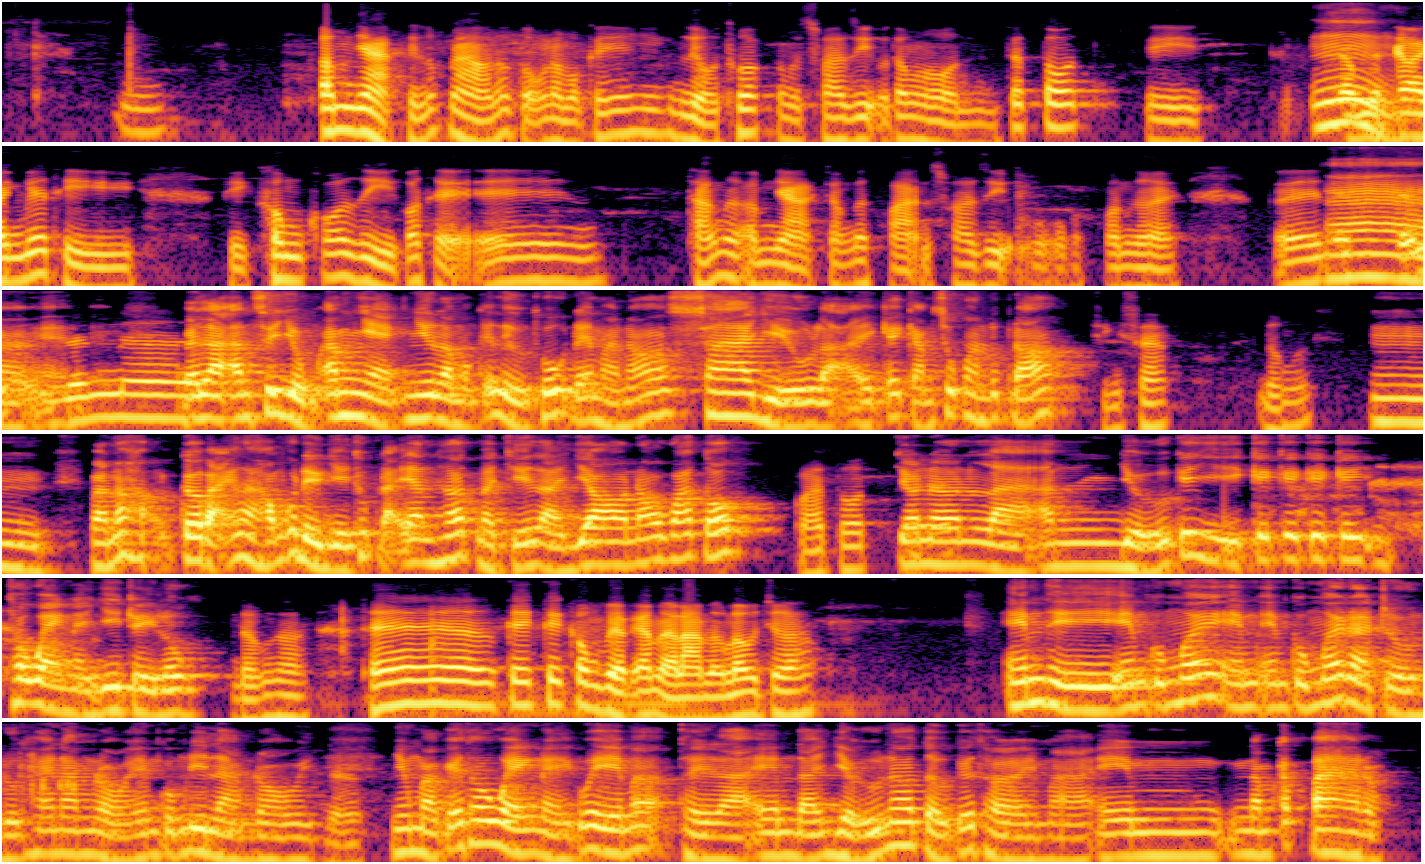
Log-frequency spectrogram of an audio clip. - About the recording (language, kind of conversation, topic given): Vietnamese, unstructured, Thói quen nào giúp bạn cảm thấy vui vẻ hơn?
- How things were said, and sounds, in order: tapping; other background noise; static; unintelligible speech; unintelligible speech; unintelligible speech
